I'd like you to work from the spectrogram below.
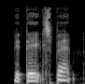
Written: pedalspand

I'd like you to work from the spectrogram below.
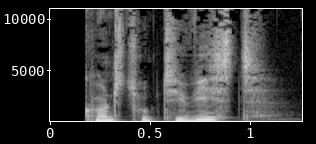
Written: konstruktivist

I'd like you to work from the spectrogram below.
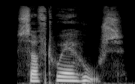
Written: softwarehus

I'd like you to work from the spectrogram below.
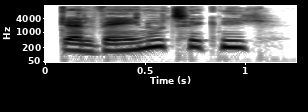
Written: galvanoteknik

